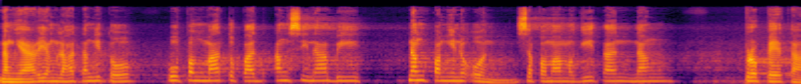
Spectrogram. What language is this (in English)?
Filipino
